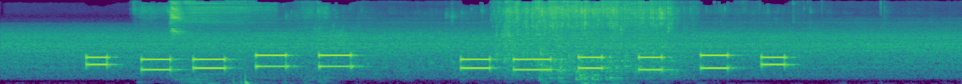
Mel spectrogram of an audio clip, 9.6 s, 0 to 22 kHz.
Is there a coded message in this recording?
Yes: DTMF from 0.9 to 7.8 s, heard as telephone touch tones, dialled by hand, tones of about 290 ms, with room echo and the noise of a restroom. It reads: 01499 415260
